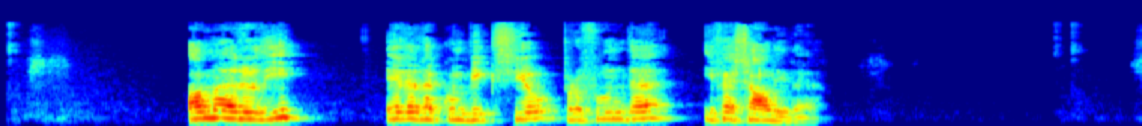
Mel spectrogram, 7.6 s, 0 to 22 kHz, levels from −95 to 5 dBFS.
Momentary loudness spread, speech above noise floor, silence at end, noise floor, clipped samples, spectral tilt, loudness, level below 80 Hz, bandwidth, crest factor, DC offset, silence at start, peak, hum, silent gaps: 15 LU; over 72 dB; 2.2 s; under -90 dBFS; under 0.1%; -6 dB/octave; -19 LUFS; -66 dBFS; 11.5 kHz; 20 dB; under 0.1%; 1.25 s; 0 dBFS; none; none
